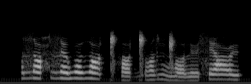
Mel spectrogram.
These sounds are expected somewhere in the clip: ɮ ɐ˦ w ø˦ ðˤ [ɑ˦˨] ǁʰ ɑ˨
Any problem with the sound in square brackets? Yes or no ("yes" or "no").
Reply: no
